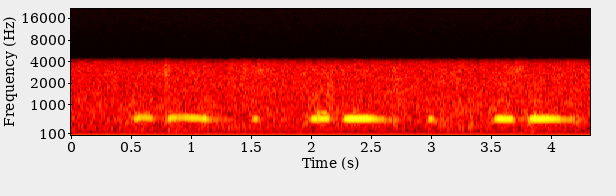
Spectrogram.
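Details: Laika, a young-in-training female Siberian Husky, talks on command: three paired, drawn-out, level 'aroo' moans, each pair about one and a half seconds apart, clear over light room noise.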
